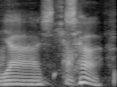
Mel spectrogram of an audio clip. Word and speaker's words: 야샤: 야사. 예, 야샤. 야샤. 야사 네. 하이패츠라는 이제 바이올린 연주자가 있어서 그렇죠. 예, 이 발음이 좀 비슷한데요.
